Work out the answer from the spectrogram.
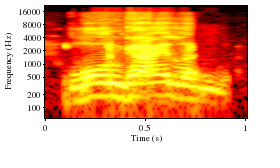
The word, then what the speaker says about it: Long Island: Long Island. Yeah, you overpronounce that G. Get that hard G, that Long Island.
